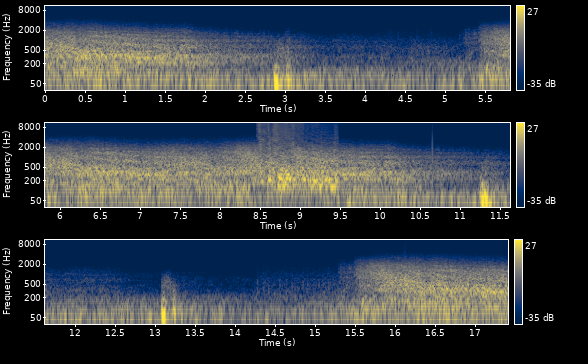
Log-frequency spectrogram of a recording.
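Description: A jet engine roars, swelling and fading as aircraft pass.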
